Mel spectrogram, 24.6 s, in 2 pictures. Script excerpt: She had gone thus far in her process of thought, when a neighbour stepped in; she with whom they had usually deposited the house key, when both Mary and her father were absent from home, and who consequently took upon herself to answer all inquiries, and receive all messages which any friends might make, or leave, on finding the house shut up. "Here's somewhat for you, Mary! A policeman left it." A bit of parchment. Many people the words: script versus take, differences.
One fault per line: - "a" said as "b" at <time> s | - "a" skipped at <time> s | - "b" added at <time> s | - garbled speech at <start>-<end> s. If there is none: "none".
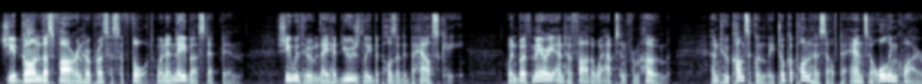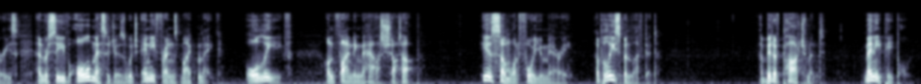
none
